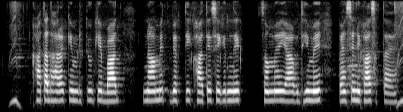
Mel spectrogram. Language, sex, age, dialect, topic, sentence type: Hindi, male, 18-24, Garhwali, banking, question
